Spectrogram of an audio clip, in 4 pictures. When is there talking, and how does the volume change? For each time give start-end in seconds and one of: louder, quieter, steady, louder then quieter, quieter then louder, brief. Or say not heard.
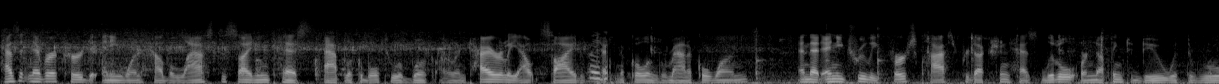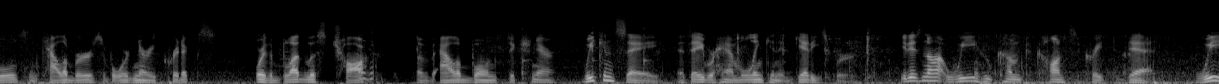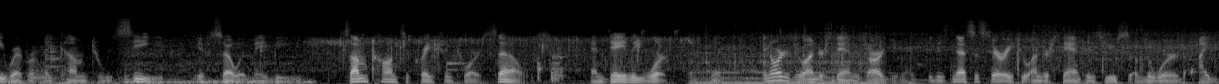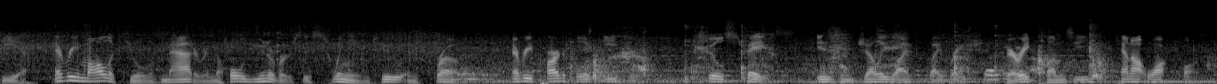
0.0-48.6 steady.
